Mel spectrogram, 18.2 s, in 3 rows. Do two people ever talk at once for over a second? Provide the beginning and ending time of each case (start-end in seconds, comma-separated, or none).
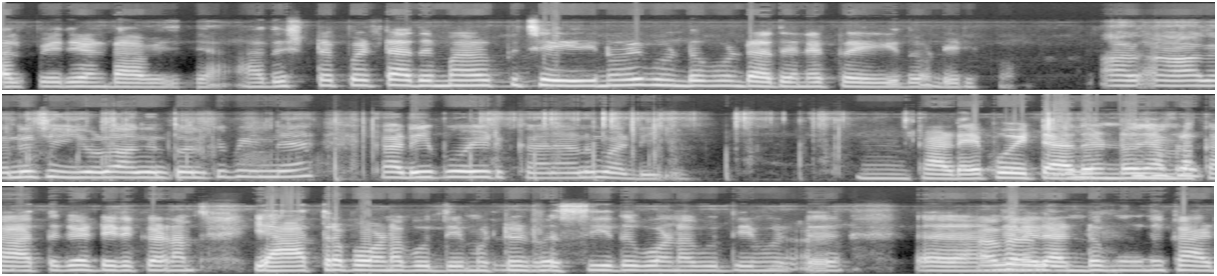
none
